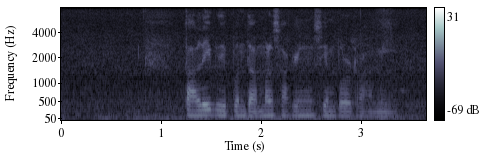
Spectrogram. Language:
Javanese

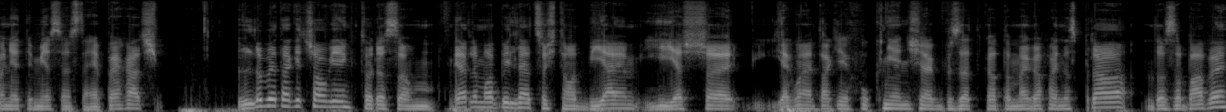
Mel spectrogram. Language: Polish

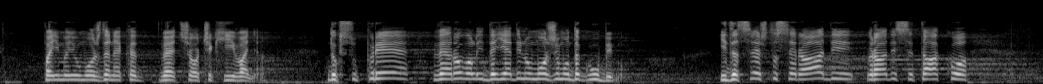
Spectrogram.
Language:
Serbian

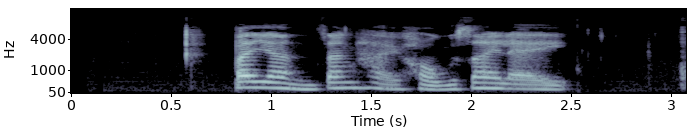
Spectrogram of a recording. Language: Cantonese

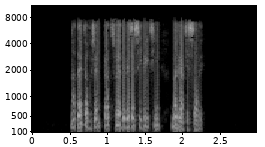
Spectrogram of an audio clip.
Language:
Czech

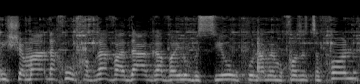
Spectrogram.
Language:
Hebrew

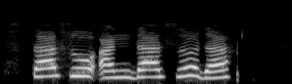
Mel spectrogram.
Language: Pashto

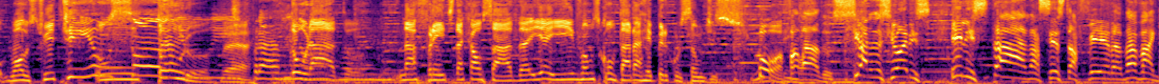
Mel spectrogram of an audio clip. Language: Portuguese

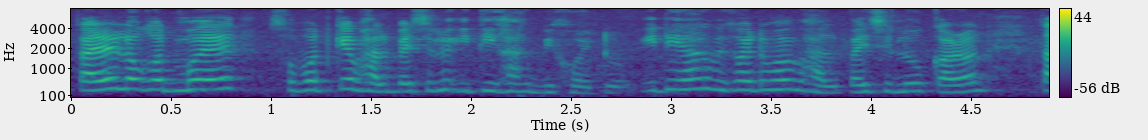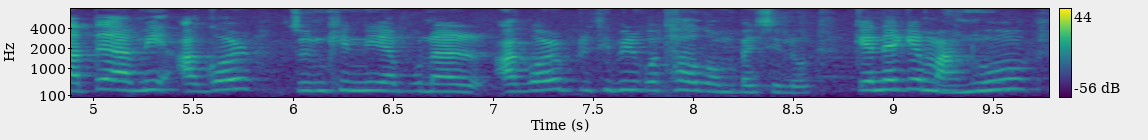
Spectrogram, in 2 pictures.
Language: Assamese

